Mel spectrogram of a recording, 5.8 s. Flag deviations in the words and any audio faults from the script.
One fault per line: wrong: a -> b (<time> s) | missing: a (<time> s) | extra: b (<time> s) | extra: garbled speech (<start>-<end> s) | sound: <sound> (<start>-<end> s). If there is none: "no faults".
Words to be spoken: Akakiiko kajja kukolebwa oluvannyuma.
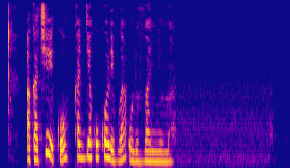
no faults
